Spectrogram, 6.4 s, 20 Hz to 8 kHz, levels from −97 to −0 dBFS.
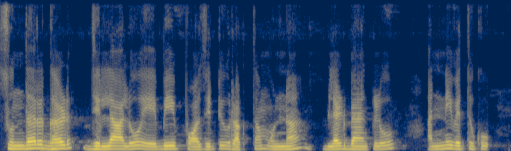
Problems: none marked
